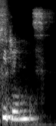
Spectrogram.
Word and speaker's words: Tietjens: Because the second one takes us into when, is it pronounced, Tietjens? – Tietjens. Tietjens seems to be how everyone pronounces it in my audiobooks and in the TV show.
